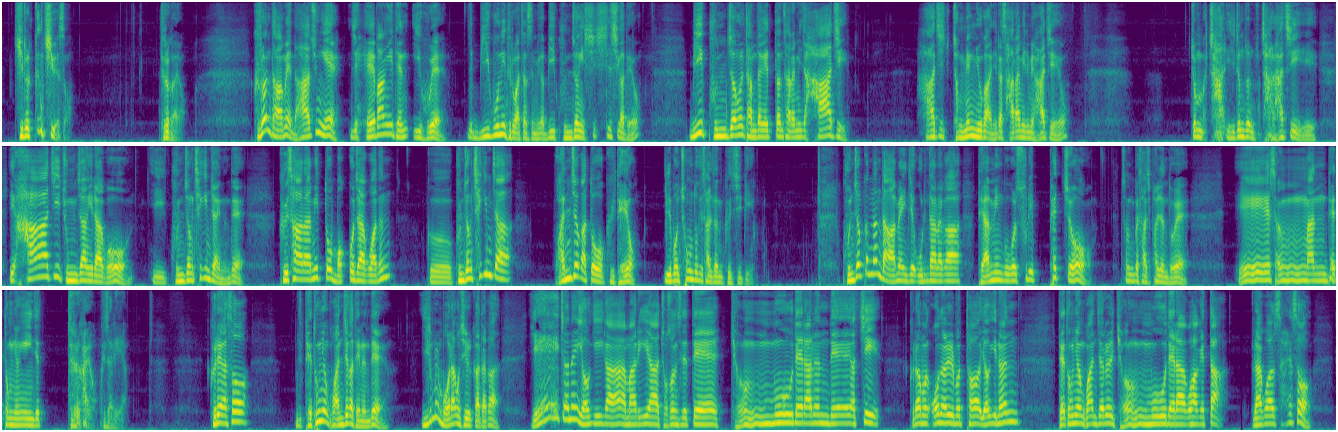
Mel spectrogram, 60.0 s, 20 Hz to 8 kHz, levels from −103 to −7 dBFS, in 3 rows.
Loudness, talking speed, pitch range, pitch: -16 LUFS, 260 characters per minute, 130-165 Hz, 145 Hz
